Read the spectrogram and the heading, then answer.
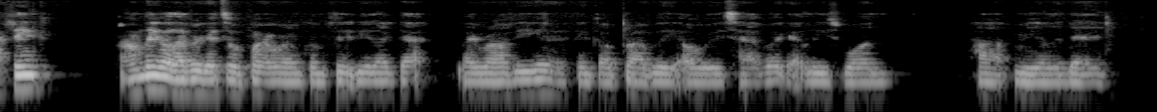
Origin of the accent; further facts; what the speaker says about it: New York, United States; I was born in Manhattan, lived in Queens until third grade.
